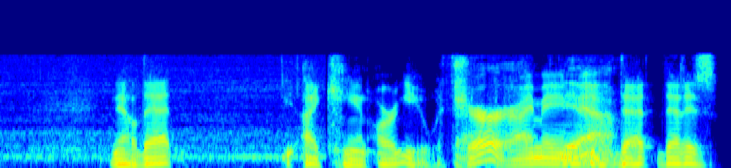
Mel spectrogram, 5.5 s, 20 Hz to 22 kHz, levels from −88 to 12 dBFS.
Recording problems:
high frequencies cut off; noticeable; nothing above 6.5 kHz
hiss; faint; until 2.5 s; 20 dB below the speech

